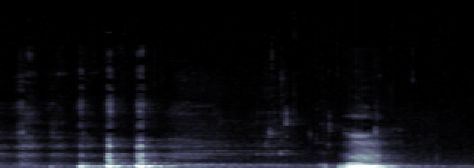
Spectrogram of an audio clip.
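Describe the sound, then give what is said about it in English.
Wet sipping sounds: a few quick slurpy clicks of someone drinking wine, then a louder throaty swallow with a brief voiced hum near the end. “So, first sip. Cheers.”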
